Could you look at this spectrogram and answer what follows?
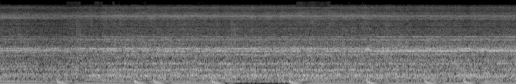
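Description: An electric stand mixer runs at medium speed on rich brioche dough, a loud steady motor whine with a rhythmic thump as the dough slaps around the bowl, close and with no talking.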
